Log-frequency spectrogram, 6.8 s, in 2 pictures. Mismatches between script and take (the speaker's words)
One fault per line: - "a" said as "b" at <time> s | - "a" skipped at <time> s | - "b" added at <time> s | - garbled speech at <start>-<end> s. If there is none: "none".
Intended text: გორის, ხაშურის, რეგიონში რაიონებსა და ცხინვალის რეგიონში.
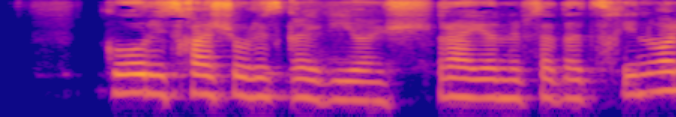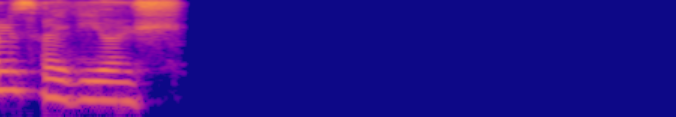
none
